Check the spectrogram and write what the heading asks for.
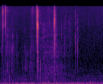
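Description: Faint rustling and a few light taps of thin Bible pages being turned by hand, close to a clip-on microphone.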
